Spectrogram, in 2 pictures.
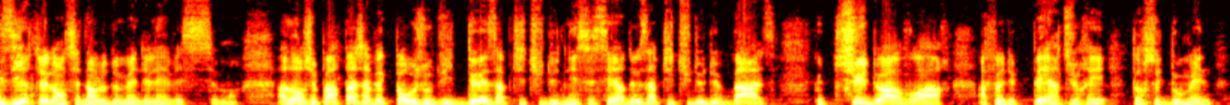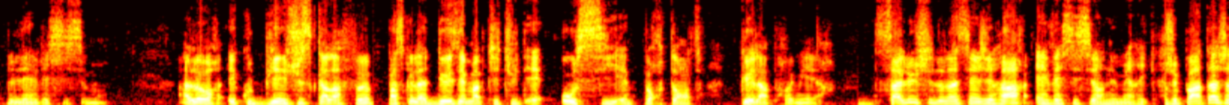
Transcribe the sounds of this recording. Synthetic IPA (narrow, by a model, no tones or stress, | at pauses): eziʁt̪əlɑ̃sed̪ɑ̃ləd̪ɔmɛnd̪əlɛ̃vɛst̪i̥smɑ̰̃a̰lɔʁʒəpaʁt̪aʒavɛk̚t̪waoʒuʁd̪ɥid̪øzap̚t̪it̪yd̪nesesɛʁd̪øzap̚t̪it̪yd̪d̪əbaz | kət̪yd̪waːvwaʁa̰fɛ̃d̪əpɛʁd̪yʁe | d̪̥ɑ̃səd̪ɔmɛn | d̪əlɛ̃vɛst̪ismɑ̃ | alɔʁekut̪̚bjɛ̃ʒyskalafɛ̃paʁsə̥kəlad̪øzjɛmab̚t̪it̪yd̪ɛosiɛ̃pɔʁt̪ɑ̃t̪ | kəlapχəmjɛ̰ʁ | salyʃed̪onasjɛ̃ʒeʁaʁɛ̃vɛst̪isœʁnymeʁikʒəpaʁt̪aʒ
